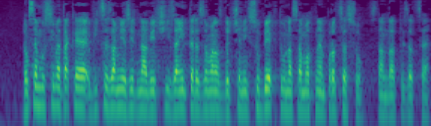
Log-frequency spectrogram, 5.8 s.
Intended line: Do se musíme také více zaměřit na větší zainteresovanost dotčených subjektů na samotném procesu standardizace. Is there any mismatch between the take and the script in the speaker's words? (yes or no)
no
